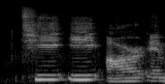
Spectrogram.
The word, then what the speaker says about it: term: 그다음 여러분 TERM 하면요. term 이렇게 되는데 term. 그죠? term이라는 말은 기간이라는 뜻이고요. terms 하면요. terms 조건이 돼요. 그러니까 R이 들어있기 때문에 그냥 term이 아니고 R 발음이 나요.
